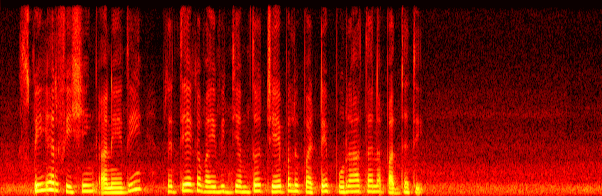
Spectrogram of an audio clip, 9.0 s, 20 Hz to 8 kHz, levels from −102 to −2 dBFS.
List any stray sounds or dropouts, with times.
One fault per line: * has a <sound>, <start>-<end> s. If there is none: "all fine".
all fine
